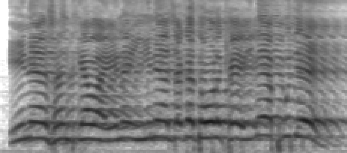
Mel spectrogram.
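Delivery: loud, high proclamation, last words drawn out slow; preaching at full force. Real, not acted. Preacher declaring who is called a saint, loud and soaring. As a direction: proclaim it to the whole hall.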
